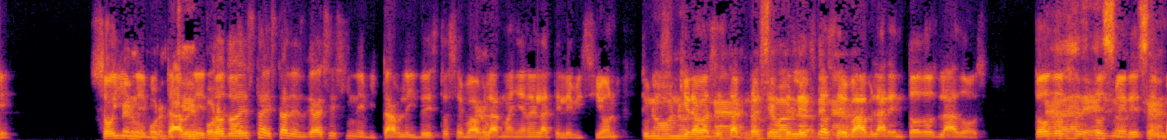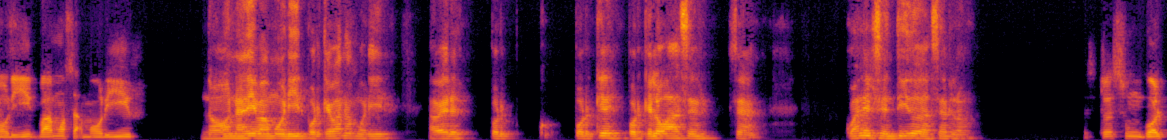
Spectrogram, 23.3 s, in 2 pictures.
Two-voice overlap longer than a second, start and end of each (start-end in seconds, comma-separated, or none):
1.2-2.6, 6.4-8.8, 10.4-11.7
